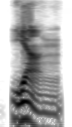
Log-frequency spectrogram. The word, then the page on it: young: British English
